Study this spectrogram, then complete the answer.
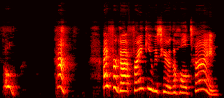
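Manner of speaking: a startled high cry, then a laugh at herself; sudden surprise. Real, not acted. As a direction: caught off guard, yelping up high. Suddenly notices the dog Frankie.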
